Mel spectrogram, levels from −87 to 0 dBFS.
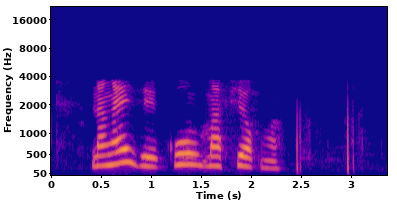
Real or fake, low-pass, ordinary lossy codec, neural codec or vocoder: real; 3.6 kHz; AAC, 24 kbps; none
